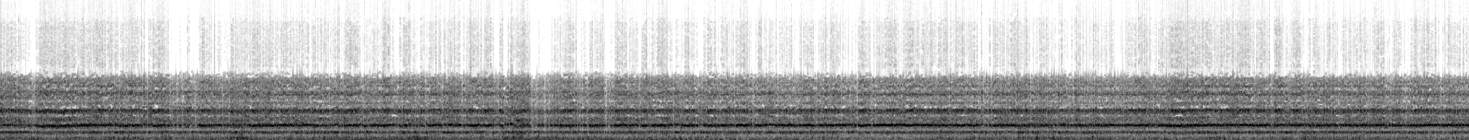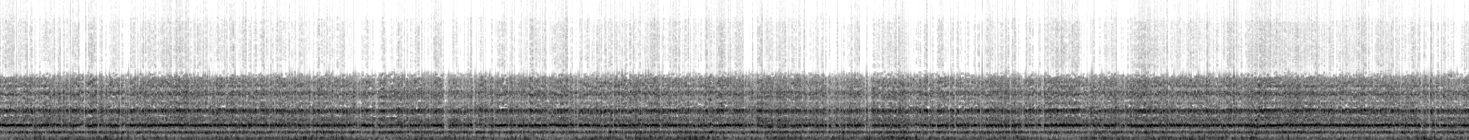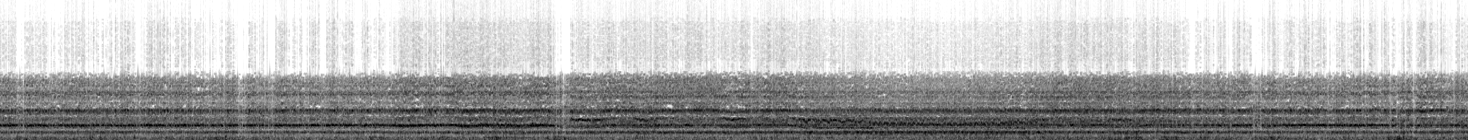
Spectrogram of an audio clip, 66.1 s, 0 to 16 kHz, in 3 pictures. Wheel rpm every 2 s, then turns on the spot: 230, 230, 230, 230, 230, 230, 230, 230, 230, 230, 230, 230, 230, 230, 230, 230, 240, 230, 230, 230, 230, 240, 230, 230, 230, 230, 220, 230, 210, 200, 230, 230, 230.
none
